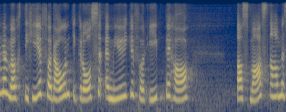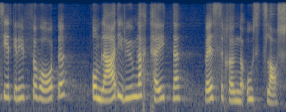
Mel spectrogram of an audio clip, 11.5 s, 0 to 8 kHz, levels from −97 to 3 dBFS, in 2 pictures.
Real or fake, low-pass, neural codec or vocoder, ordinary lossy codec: fake; 7.2 kHz; codec, 16 kHz, about 1 kbps, DyCAST, with the encoder's durations; none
